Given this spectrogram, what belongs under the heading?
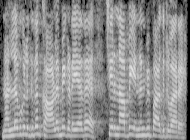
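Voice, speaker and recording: A very high, bright female voice with a Tirunelveli Tamil accent. She acts in a village comedy skit, dramatic and quick to scold. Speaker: comedy sketch actor.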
